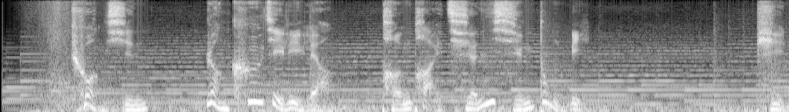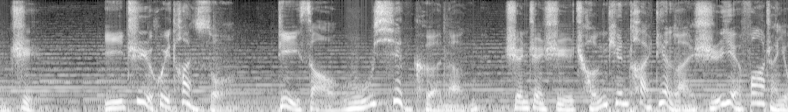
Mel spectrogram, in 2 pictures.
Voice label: 男 专题 企业; 成天泰电缆介绍片

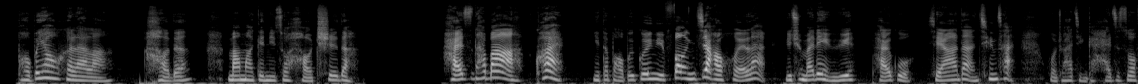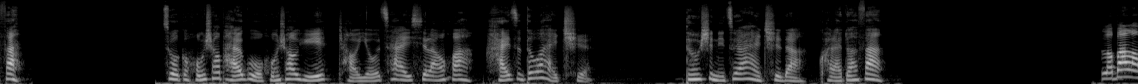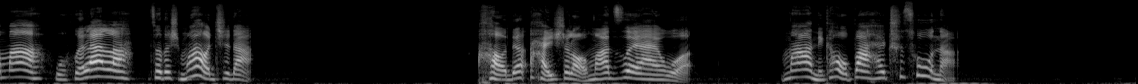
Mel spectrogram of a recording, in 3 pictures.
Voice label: 女 角色 妈妈女儿

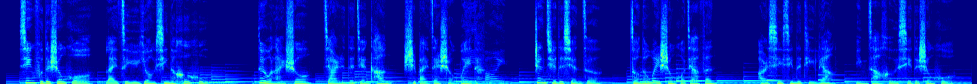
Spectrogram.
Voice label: 女 品质广告

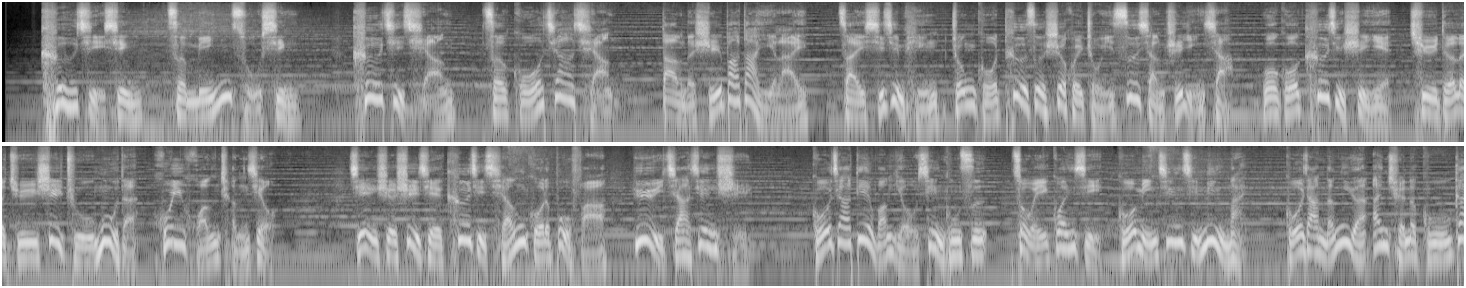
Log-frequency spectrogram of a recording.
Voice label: 男 大气宣传 电力; 江苏省电力

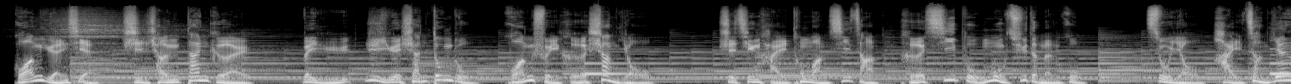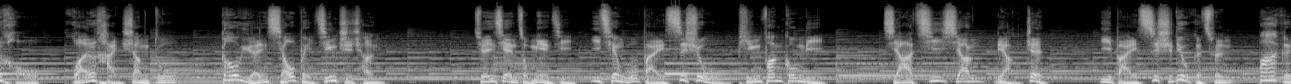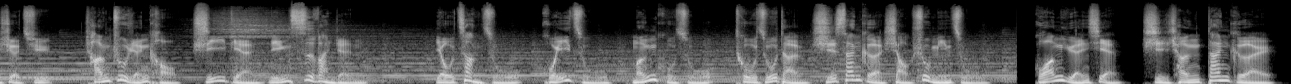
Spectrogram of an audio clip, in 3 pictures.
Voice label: 男, 汇报片; 湟源县

